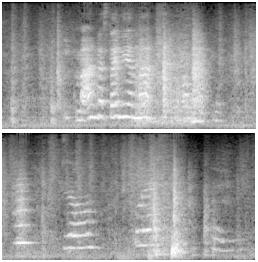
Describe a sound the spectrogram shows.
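A boy talks with animation nearby.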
